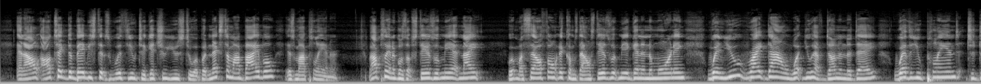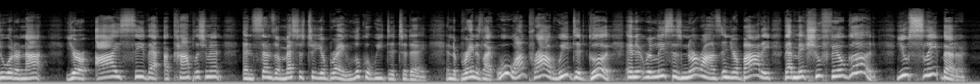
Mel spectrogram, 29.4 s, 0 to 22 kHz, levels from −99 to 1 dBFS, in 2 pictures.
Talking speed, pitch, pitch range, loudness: 215 wpm, 210 Hz, 185-235 Hz, -22 LUFS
